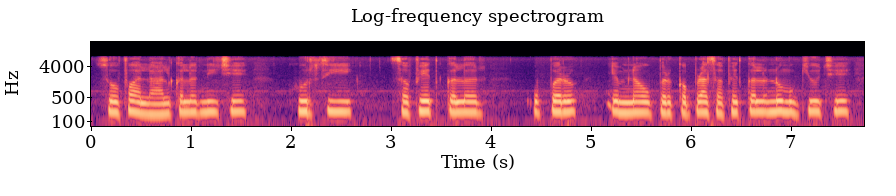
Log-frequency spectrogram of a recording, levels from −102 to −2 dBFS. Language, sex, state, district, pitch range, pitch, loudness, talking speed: Gujarati, female, Gujarat, Valsad, 185-200 Hz, 195 Hz, -19 LUFS, 130 wpm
